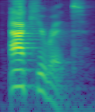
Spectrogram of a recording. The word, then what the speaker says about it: accurate: Accurate. Accurate. Let's break it down. 'a' as in "cat", 'a' that's the primary stress. 'a-kyuh', 'kyuh', 'kyuh', it's a K sound, a Y and a schwa.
